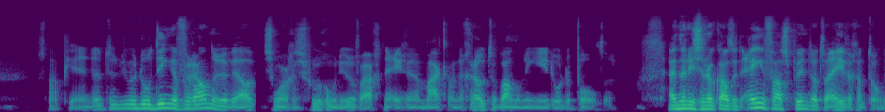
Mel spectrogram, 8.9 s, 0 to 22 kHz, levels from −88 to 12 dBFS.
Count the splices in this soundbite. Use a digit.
1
